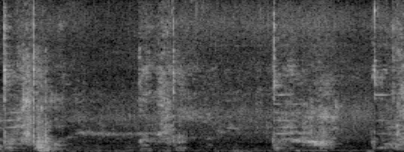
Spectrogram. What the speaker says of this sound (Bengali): মশলার সাথে ফুলকপিগুলো একটু কষিয়ে নিচ্ছি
